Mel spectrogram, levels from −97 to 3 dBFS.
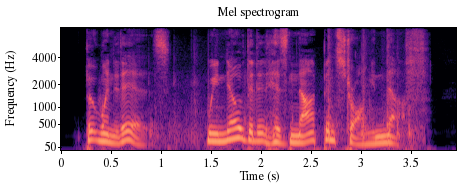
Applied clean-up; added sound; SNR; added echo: none; Fireworks; 17 dB; none.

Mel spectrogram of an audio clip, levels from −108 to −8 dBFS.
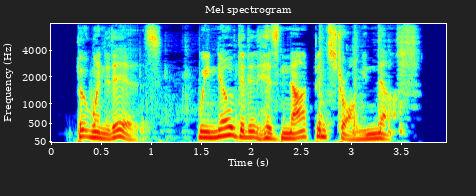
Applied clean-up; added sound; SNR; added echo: classical method Wiener filter.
